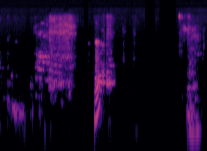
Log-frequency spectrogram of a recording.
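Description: A short vocal call sweeping steeply upward in pitch about two seconds in, among fainter scattered sounds, with a brief low voiced sound near the end.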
